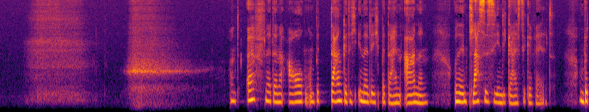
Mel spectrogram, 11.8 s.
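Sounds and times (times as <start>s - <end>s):
deep breath in and out at the close of a guided meditation: 0.5s - 4.6s, 8.7s - 9.0s, 11.3s - 11.6s
speech: 4.6s - 11.7s.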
